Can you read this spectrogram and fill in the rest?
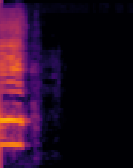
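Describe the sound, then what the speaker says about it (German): A single loud hen squawk, a short honking cry that cuts off sharply into silence. "Aber das Huhn hat laut gerufen"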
